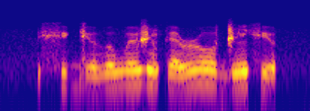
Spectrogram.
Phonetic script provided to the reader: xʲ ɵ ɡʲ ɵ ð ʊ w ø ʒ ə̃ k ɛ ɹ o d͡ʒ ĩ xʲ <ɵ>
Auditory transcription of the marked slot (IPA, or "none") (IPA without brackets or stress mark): ɵ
